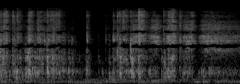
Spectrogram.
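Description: Plastic meat packaging crinkling and rustling against the inside of a cardboard meal-kit box as it is handled, in irregular bursts.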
